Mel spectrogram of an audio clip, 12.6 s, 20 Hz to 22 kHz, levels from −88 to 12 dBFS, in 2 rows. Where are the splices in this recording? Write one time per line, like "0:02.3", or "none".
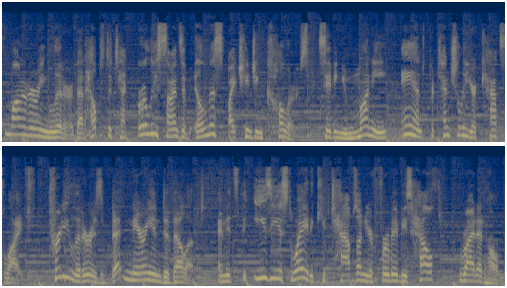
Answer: none

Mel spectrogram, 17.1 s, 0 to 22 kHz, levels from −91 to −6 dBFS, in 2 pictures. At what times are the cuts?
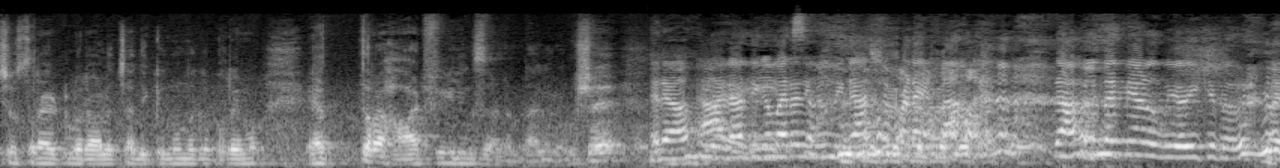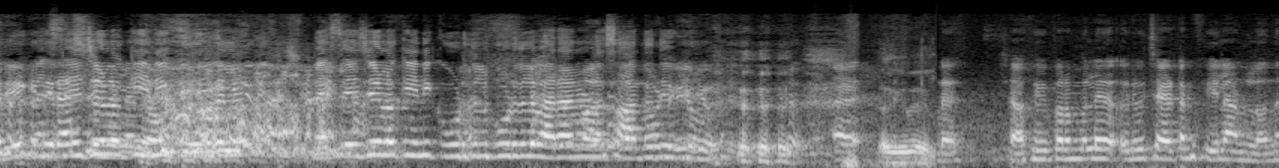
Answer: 0:04.3
0:14.8

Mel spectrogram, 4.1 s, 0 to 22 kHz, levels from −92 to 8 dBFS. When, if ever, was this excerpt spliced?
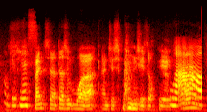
none

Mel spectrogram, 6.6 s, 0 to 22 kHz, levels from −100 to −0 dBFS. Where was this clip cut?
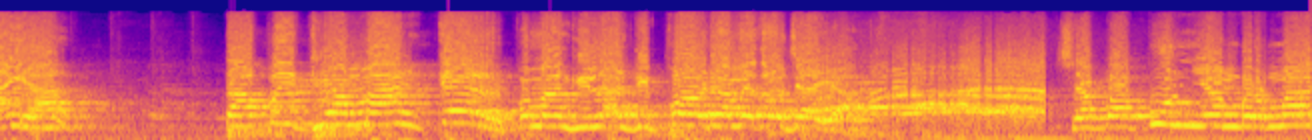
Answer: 0:05.2

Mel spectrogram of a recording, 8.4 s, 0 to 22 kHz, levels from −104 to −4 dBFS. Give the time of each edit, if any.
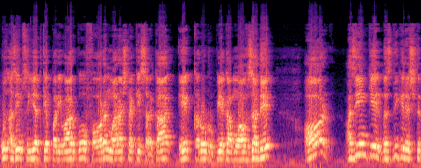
none

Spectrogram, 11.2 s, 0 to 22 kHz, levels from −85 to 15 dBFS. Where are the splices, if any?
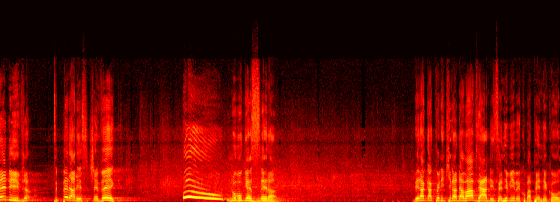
0:01.1

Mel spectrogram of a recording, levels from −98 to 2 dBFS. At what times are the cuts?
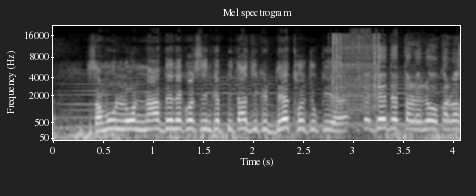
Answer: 0:03.0

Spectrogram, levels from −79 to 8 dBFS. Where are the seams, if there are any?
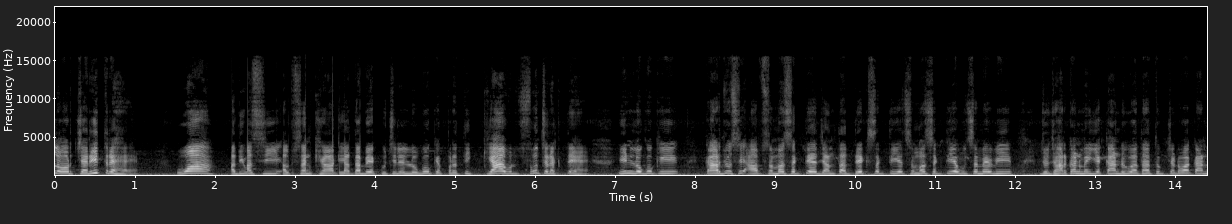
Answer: none

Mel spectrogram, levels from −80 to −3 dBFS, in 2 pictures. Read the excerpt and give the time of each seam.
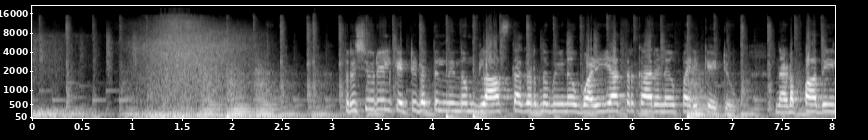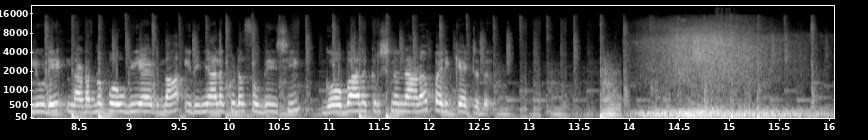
none

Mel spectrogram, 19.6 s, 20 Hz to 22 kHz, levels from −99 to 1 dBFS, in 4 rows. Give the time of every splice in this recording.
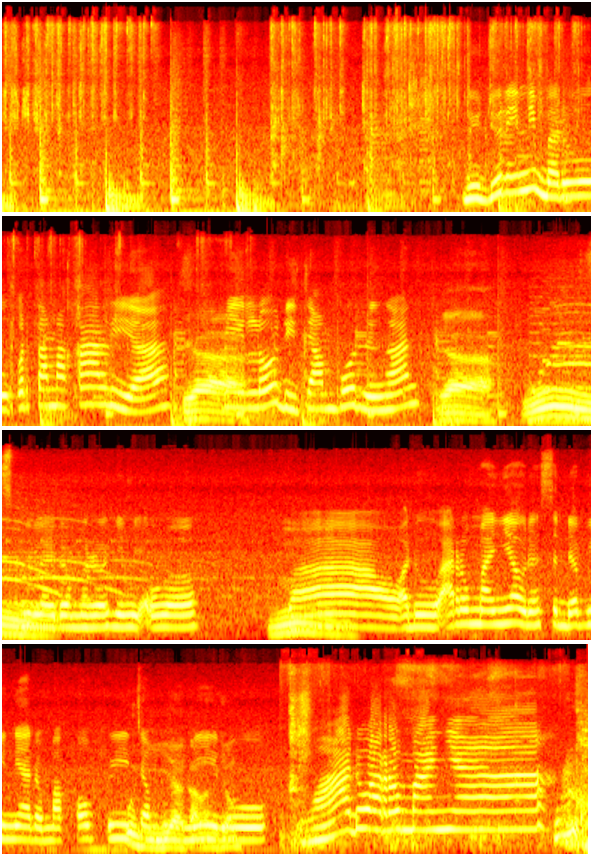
0:09.1
0:17.1

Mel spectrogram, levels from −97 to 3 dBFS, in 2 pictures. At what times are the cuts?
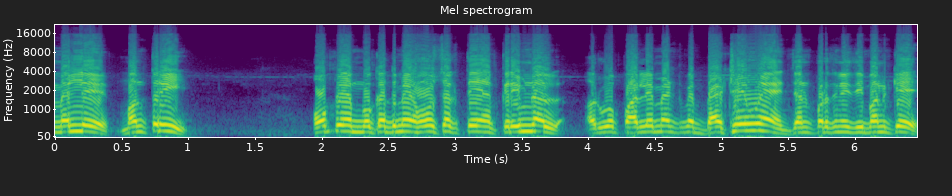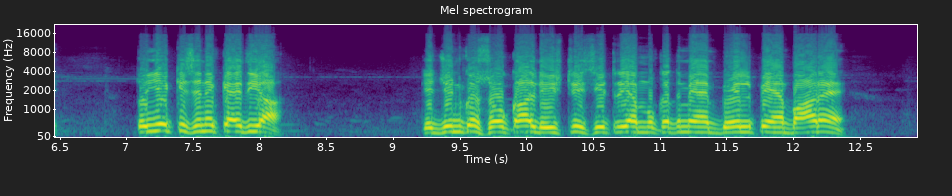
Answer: none

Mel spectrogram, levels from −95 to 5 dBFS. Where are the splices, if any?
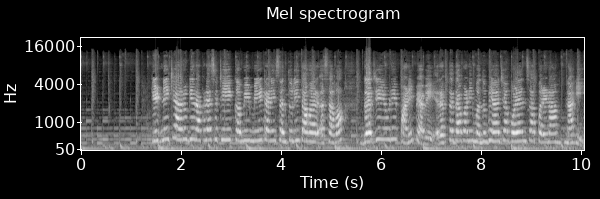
0:01.2

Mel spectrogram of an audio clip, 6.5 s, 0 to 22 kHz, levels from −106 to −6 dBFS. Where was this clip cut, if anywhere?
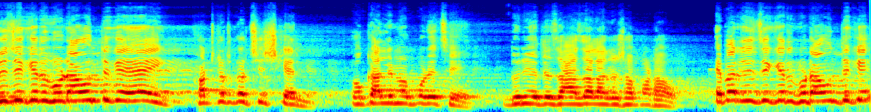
0:05.2

